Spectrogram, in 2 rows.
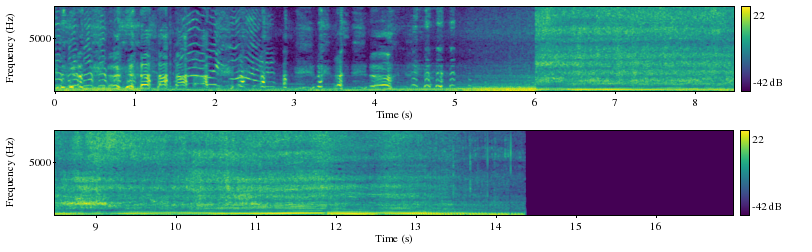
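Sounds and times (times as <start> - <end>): car engine revving: 0.0 - 14.4
tyres spinning in snow: 6.0 - 14.3.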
